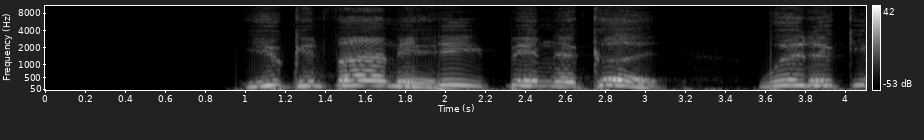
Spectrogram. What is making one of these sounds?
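A man speaks close to the microphone with animation.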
